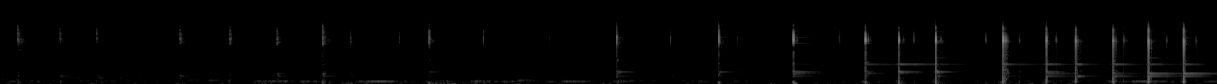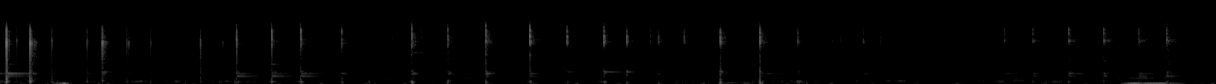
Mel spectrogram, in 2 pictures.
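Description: Metal balls click and chime together close to a microphone.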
